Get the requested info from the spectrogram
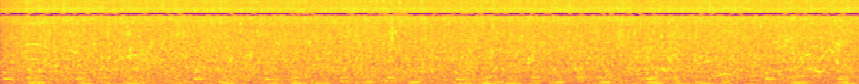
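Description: Shallow river rapids rushing steadily over rocks, with background music and its bass line underneath.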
